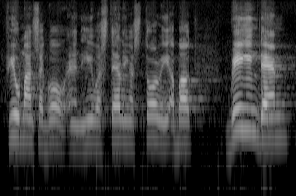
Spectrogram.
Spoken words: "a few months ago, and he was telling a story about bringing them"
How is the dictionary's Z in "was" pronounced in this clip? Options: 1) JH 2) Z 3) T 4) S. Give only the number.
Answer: 4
